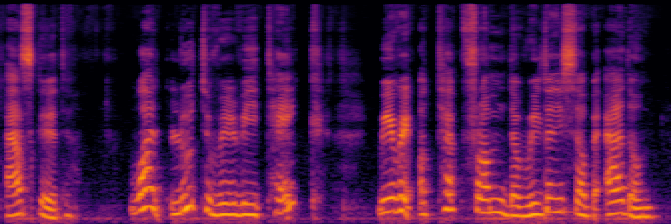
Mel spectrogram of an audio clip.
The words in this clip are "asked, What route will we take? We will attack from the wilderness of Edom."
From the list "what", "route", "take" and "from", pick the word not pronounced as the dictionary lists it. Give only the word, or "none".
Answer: route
